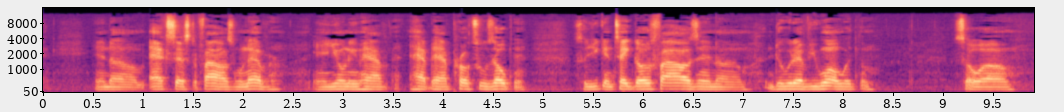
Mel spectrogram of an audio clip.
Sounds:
Speech

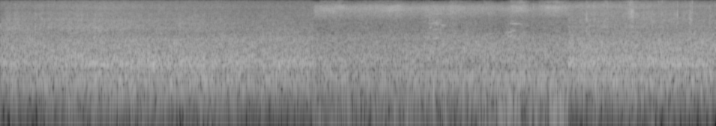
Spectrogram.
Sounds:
Ocean, ocean burbling

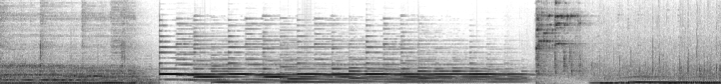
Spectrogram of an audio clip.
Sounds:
inside a large room or hall, Bell, Music

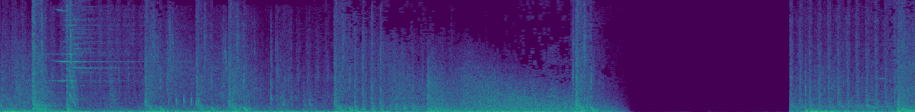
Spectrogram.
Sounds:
Boom

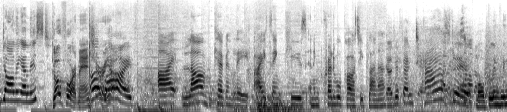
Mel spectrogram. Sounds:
Speech, Music

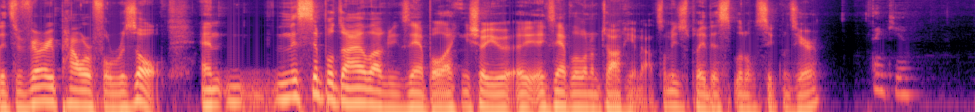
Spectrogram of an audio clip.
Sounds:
Speech

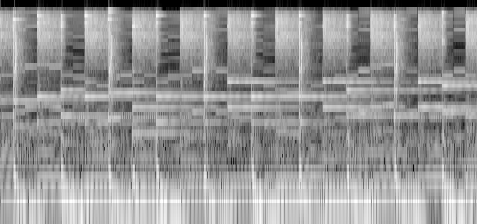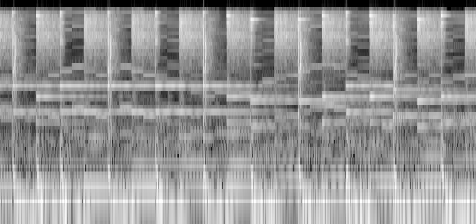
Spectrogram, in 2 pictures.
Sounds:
Music, Theme music

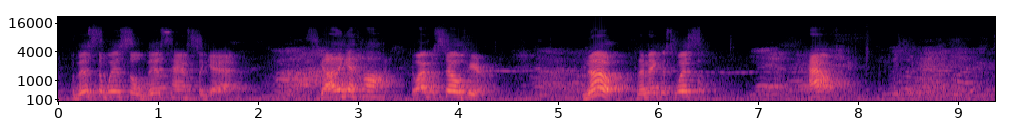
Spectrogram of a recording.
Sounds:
Speech

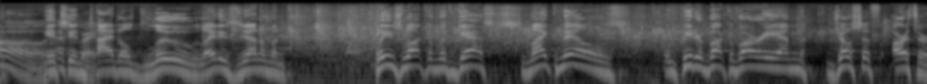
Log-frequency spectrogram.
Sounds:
Speech

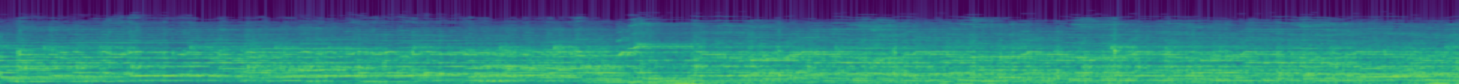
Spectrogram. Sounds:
playing erhu

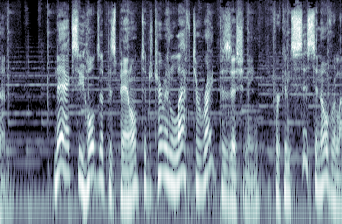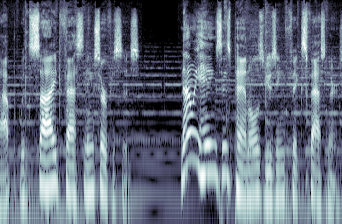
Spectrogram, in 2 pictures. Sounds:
Music, Speech

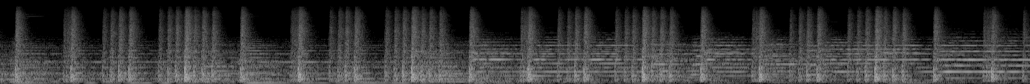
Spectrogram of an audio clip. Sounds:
playing snare drum

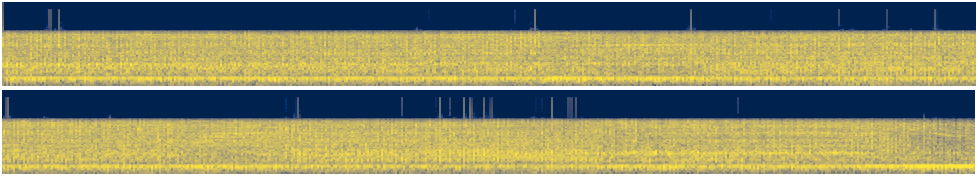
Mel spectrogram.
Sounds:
Power tool, Drill

